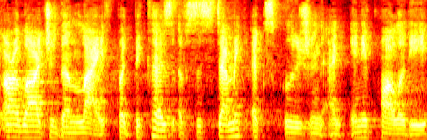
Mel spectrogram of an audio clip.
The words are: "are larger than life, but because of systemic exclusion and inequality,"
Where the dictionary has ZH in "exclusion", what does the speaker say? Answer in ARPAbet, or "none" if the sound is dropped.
ZH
